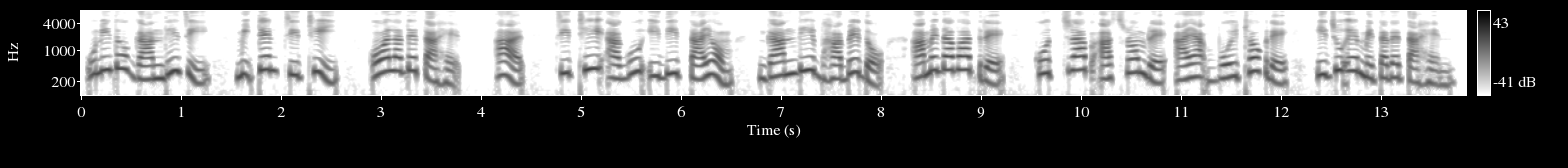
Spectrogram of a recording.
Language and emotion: Santali, neutral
